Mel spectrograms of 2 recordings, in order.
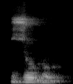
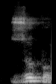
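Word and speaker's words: sobo: me clear you something the word Robo there is not it's not called rubu in our language it's called zuu the pronunciation is this spelling is s o b o zobo zobo mean food for sacrifice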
